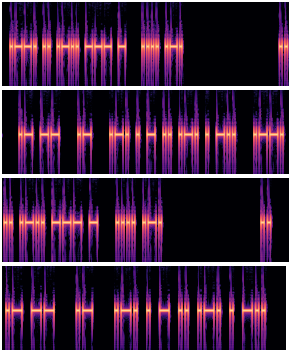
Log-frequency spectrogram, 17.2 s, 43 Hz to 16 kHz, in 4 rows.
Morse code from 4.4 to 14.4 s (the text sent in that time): AM A RETIRED PILOT HR I AM A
